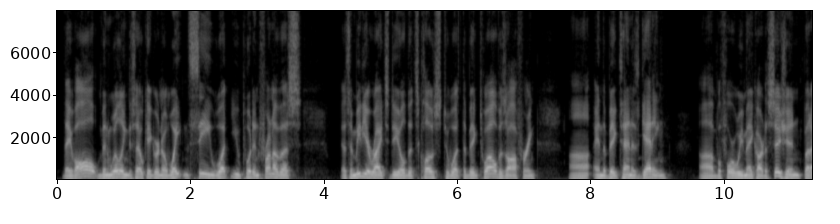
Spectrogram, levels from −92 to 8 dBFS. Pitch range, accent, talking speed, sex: 110-130 Hz, American, 255 wpm, male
